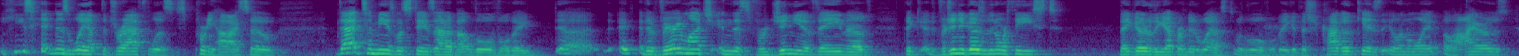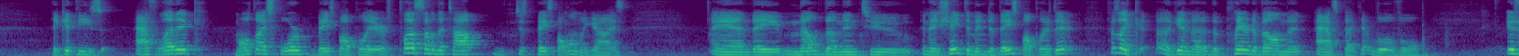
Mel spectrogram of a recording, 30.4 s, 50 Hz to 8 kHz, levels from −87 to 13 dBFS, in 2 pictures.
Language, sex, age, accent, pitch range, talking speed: English, male, 30-49, American, 140-180 Hz, 190 wpm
